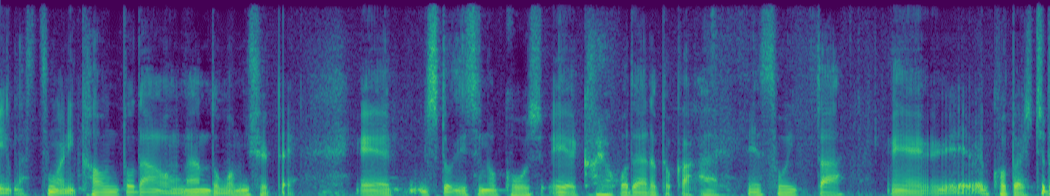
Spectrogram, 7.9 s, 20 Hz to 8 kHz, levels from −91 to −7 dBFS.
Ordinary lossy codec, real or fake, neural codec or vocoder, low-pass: none; fake; codec, 16 kHz, 1 kbps, X-Codec, HuBERT features, trained on balanced general audio; none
